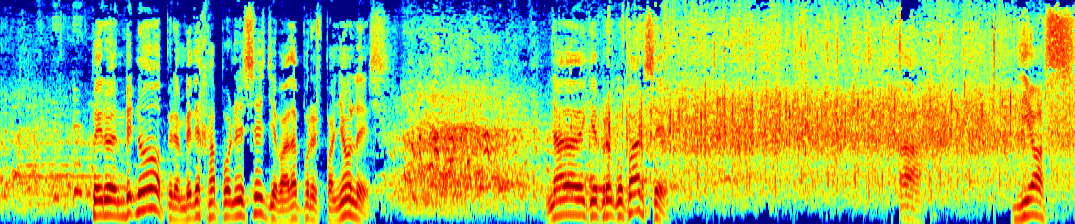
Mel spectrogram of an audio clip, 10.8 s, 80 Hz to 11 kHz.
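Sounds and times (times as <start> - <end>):
laughter: 0.0 - 1.3, 3.9 - 6.7
speech: 0.9 - 4.1, 5.4 - 6.8, 9.0 - 9.3, 10.1 - 10.7
audience applause: 5.6 - 10.7.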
